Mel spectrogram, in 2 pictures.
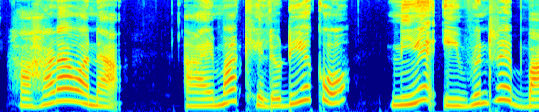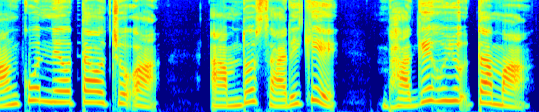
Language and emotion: Santali, surprised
